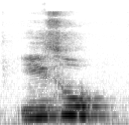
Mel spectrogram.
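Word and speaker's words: Aesop: 그래서 한번 아직 바디 로션을 못 구하신 분들은 요 에이솝 제품을, 에이솝? 근데 이거 저는 에이솝이라고 읽는데 친구가 이솝이라고 읽어야 된다고 하더라고요. 그래서 이솝 핸드크림을 추천해 드립니다. 이솝인지 에이솝인지 잘 모르겠어요.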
